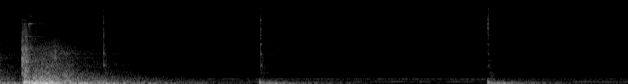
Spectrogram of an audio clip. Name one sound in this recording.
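Short clicks sound as menu items are selected.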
